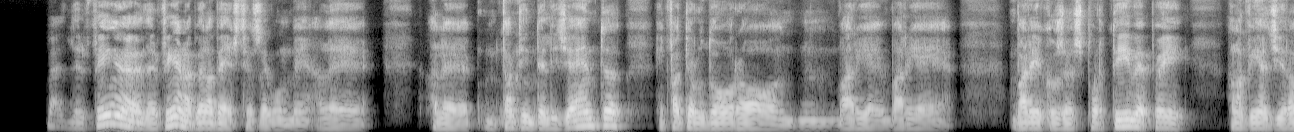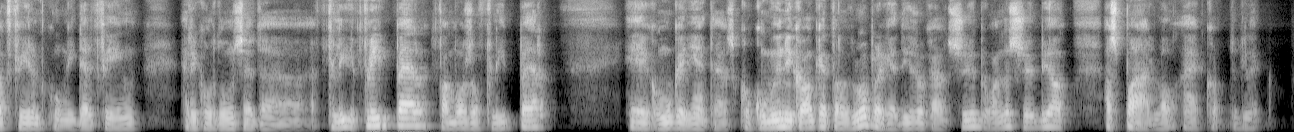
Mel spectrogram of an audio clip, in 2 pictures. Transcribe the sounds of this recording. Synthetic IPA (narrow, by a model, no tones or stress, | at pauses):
bɛd̪elfiŋd̪elfiŋɛnabɛlabɛst̪jasekunmɛale | alet̪ant̪int̪elːid͡ʒɛnt̪ | iɱfat̪ːialud̪ɔɾo | vaɾjevaɾje | vaɾjekɔːzespoɾt̪iːvepɔj | alafiŋad͡ʒiɾat̪filmkuŋid̪ɛlfiŋ | rikuɾd̪unsed̪afliflipːɛɾfamɔːzoflipːɛɾ | ekomuŋkwenɛnt̪askokumynikɔaŋket̪ɾad̪upəɾkɛd̪iːzokasybkwand̪asybjo | asparloɛkʰːɔd̪lɛ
